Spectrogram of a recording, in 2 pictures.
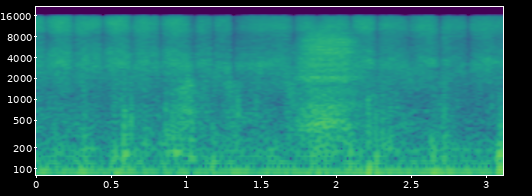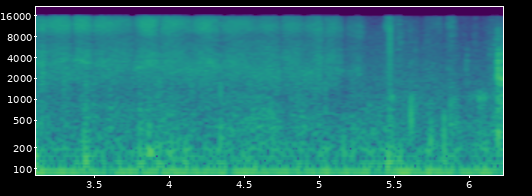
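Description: Whiteboard eraser rubbing back and forth across a whiteboard in quick strokes, with a louder pass about two seconds in, then tapering off toward the end.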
